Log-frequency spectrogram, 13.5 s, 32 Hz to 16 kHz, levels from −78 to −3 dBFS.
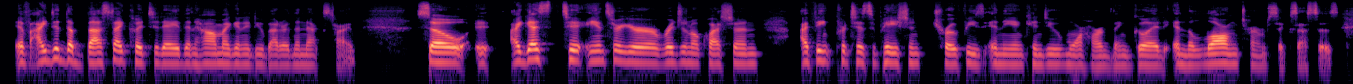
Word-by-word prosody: If 175 Hz, -, 0 dB
I 175 Hz, -, +3 dB
did 215 Hz, +1 st, -1 dB
the 195 Hz, -, +6 dB
best 165 Hz, +4 st, +3 dB
I 185 Hz, -, +5 dB
could 175 Hz, -2 st, -1 dB
today, 155 Hz, -1 st, -1 dB
then 150 Hz, 0 st, -6 dB
how 155 Hz, +1 st, +1 dB
am 155 Hz, +1 st, -1 dB
I 155 Hz, -, 0 dB
gonna 150 Hz, -1 st, -5 dB
do 145 Hz, 0 st, -11 dB
better 140 Hz, 0 st, -5 dB
the 145 Hz, +1 st, -10 dB
next 140 Hz, -1 st, -9 dB
time?" -, -, -10 dB, 0.6 s
So, 170 Hz, -2 st, +7 dB
er, 465 Hz, -1 st, -4 dB, 0.2 s
I 180 Hz, -, +3 dB
guess 210 Hz, +3 st, +6 dB
to 205 Hz, -, +3 dB
answer 185 Hz, +1 st, -1 dB
your 165 Hz, -3 st, +4 dB
original 165 Hz, 0 st, -1 dB
question, 155 Hz, 0 st, -3 dB, 0.4 s
I 175 Hz, -, +3 dB
think 185 Hz, +1 st, -3 dB
participation 165 Hz, -3 st, -3 dB
trophies 145 Hz, 0 st, -3 dB
in 155 Hz, -, -7 dB
the 145 Hz, 0 st, -5 dB
end 145 Hz, -1 st, -7 dB
can 145 Hz, -1 st, -8 dB
do 145 Hz, 0 st, -7 dB
more 140 Hz, -1 st, -6 dB
harm 130 Hz, -1 st, -6 dB
than 135 Hz, +2 st, -11 dB
good 135 Hz, 0 st, 0 dB
in 150 Hz, -2 st, -4 dB
the 135 Hz, -1 st, -4 dB
long-term 150 Hz, +1 st, +3 dB
successes. -, -, -6 dB
155 Hz, 195 wpm, -26 LUFS, 145-175 Hz, 0.6 s, So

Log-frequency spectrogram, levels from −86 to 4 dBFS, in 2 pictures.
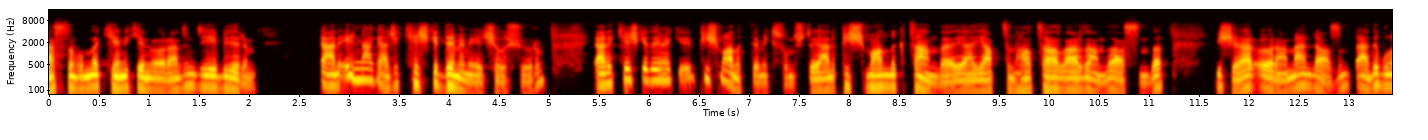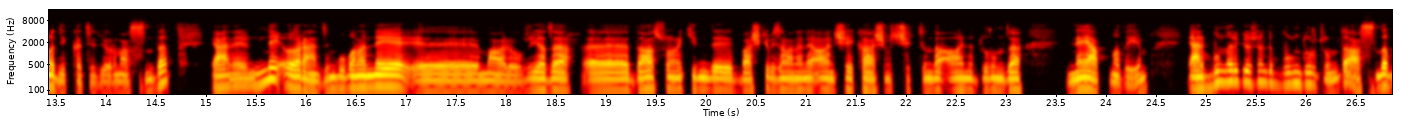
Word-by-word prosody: aslında 115 Hz, +1 st, +1 dB
bununla 125 Hz, +3 st, +3 dB
kendi 125 Hz, -2 st, +1 dB
kendime 115 Hz, -3 st, +1 dB
öğrendim 110 Hz, +7 st, -1 dB
diyebilirim. 125 Hz, -4 st, 0 dB, 0.6 s
Yani, -, -, +6 dB
elimden 195 Hz, 0 st, +3 dB
geldiğince 145 Hz, -6 st, -1 dB
keşke 150 Hz, 0 st, 0 dB
dememeye 95 Hz, -11 st, +3 dB
çalışıyorum. 85 Hz, -, -5 dB, 0.5 s
Yani, 145 Hz, +1 st, +6 dB
keşke 195 Hz, +3 st, +1 dB
demek, 185 Hz, 0 st, -1 dB
eee, -, -, -5 dB
pişmanlık 195 Hz, -, +1 dB
demek 85 Hz, 0 st, -5 dB
sonuçta, 80 Hz, +6 st, -5 dB
yani, 105 Hz, +2 st, +2 dB
pişmanlıktan 130 Hz, -, +1 dB
da, 85 Hz, +1 st, +1 dB
yani, 95 Hz, 0 st, +1 dB
yaptığın 100 Hz, +2 st, 0 dB
hatalardan 110 Hz, -1 st, +2 dB
da -, -, +3 dB
aslında 85 Hz, 0 st, -1 dB, 0.5 s
bir -, -, -1 dB
şeyler 130 Hz, -, +4 dB
öğrenmen 120 Hz, +5 st, +1 dB
lazım. 135 Hz, +1 st, -2 dB
Ben -, -, +2 dB
de 145 Hz, -1 st, +2 dB
buna 135 Hz, -2 st, +1 dB
dikkat 90 Hz, -2 st, -10 dB
ediyorum 90 Hz, +2 st, -9 dB
aslında. 100 Hz, -, -3 dB, 0.4 s
Yani, 125 Hz, -, 0 dB
ne 210 Hz, 0 st, +3 dB
öğrendim, 115 Hz, -, +2 dB
bu 115 Hz, 0 st, -5 dB
bana 125 Hz, 0 st, +3 dB
neye, 130 Hz, -1 st, +4 dB
eee, 95 Hz, 0 st, -1 dB
mal 95 Hz, -1 st, -2 dB
oldu 90 Hz, +3 st, -7 dB
ya 105 Hz, -2 st, 0 dB
da, 105 Hz, -1 st, +2 dB
eee, 100 Hz, -1 st, 0 dB
daha 115 Hz, +2 st, +3 dB
sonrakinde 110 Hz, -3 st, -4 dB
başka 100 Hz, +4 st, -2 dB
bir 105 Hz, -, -7 dB
zamanda 105 Hz, 0 st, -3 dB
ne 110 Hz, 0 st, -2 dB
aynı 110 Hz, -2 st, -2 dB
şey 105 Hz, -1 st, -2 dB
karşımıza 100 Hz, -2 st, -3 dB
çıktığında 105 Hz, 0 st, -4 dB
aynı 105 Hz, -1 st, -3 dB
durumda 105 Hz, 0 st, -2 dB, 0.5 s
ne 100 Hz, +5 st, +1 dB
yapmalıyım? 85 Hz, -9 st, 0 dB, 0.4 s
Yani, 115 Hz, 0 st, +5 dB
bunları 170 Hz, +2 st, 0 dB
göz 170 Hz, -2 st, -4 dB
önünde 165 Hz, -4 st, -8 dB
bulundurduğumda 150 Hz, -9 st, -3 dB
aslında 140 Hz, -2 st, 0 dB
110 Hz, 155 wpm, -25 LUFS, 100-130 Hz, 0.6 s, Yani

